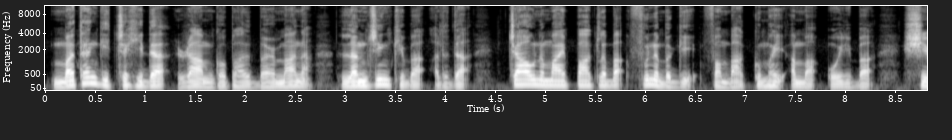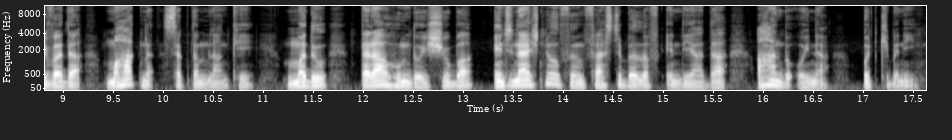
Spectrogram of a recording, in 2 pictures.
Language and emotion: Manipuri, neutral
